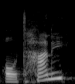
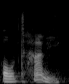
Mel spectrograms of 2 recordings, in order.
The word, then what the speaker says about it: Ohtani: trying to use to say his name properly otani shohei ohtani yeah yeah otani yeah he's a different breed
